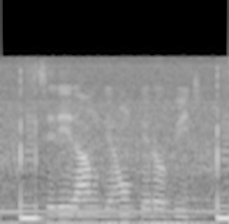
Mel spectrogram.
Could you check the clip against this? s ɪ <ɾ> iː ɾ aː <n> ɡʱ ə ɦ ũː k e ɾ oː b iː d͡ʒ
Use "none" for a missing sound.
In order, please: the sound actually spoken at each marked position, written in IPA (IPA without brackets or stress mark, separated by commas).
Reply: ɾ, m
